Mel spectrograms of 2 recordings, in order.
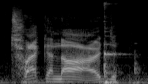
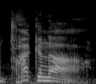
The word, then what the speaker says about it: Trenard: as for my name not track andard it is trenard trenard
